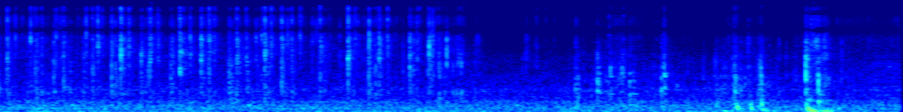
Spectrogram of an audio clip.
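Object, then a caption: Plastic paint bottle with a metal mixing bearing. A plastic airbrush paint bottle with a metal mixing bearing inside is shaken hard to mix the pigment, so it won't separate and clog the airbrush. The bearing gives a rapid, bright clicking rattle over a low rumble, easing briefly before a louder knock near the end. The bottle and bearing sound normal.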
